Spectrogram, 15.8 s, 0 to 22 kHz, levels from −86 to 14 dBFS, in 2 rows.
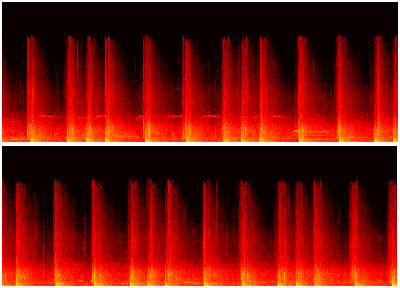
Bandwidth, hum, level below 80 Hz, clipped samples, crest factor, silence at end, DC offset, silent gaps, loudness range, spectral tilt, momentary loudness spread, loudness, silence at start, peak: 16.5 kHz; none; -30 dBFS; under 0.1%; 24 dB; 0 s; under 0.1%; none; 1 LU; -5.5 dB/octave; 11 LU; -25 LUFS; 0 s; 0 dBFS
